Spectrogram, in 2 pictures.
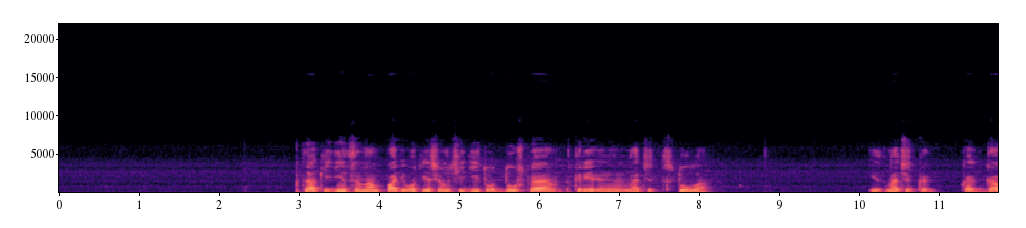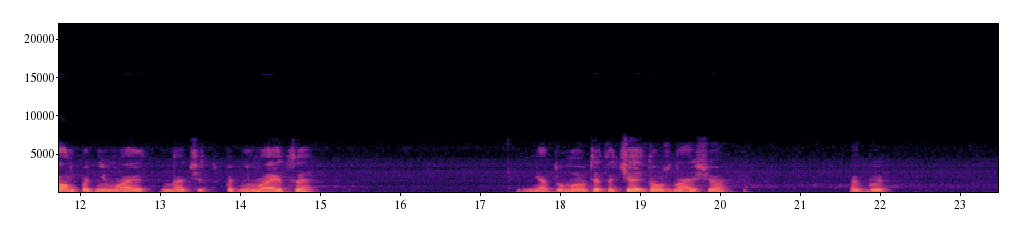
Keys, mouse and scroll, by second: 9.0-17.6 drag, 18.8 click, 20.2 g.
